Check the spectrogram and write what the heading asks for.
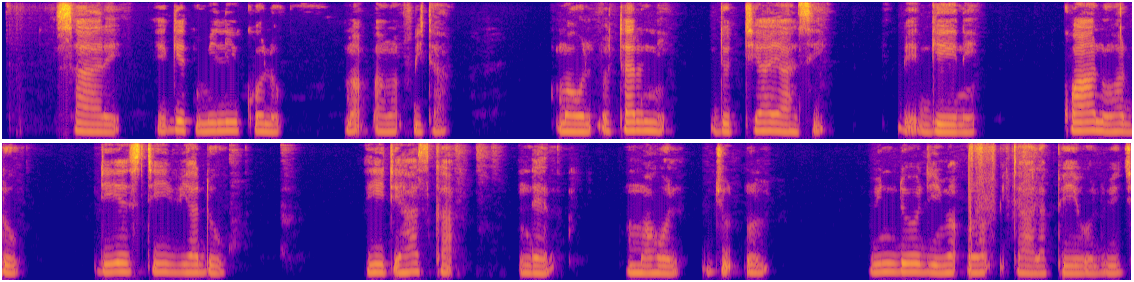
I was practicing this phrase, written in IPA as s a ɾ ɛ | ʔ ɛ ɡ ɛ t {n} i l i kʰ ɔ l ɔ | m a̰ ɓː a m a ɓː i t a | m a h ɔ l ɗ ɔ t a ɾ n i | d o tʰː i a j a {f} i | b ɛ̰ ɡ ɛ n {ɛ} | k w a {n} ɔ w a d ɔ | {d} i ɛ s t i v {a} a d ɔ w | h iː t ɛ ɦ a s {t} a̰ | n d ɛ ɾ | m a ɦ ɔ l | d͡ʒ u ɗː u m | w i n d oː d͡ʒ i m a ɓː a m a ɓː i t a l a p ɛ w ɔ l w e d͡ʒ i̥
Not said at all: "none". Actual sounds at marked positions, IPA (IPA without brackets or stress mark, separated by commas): m, s, ɛ, n, d, i, k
